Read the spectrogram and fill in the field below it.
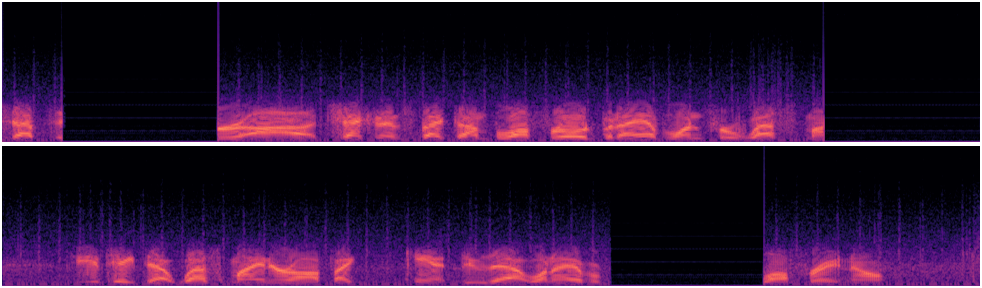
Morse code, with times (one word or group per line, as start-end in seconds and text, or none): none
